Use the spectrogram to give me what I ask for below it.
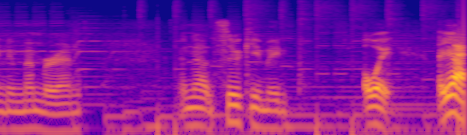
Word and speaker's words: Natsuki: And Natsuki made Oh, wait. Yeah, I figured out her name is actually pronounced Natsky.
